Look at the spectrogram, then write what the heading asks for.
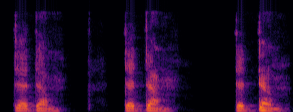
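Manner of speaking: each da-dum with a short da and a stressed dum; iambic rhythm demo. Shown as a demonstration. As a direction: beat out da-dum like a pulse, weight on DUM. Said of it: "type of rhythm".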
